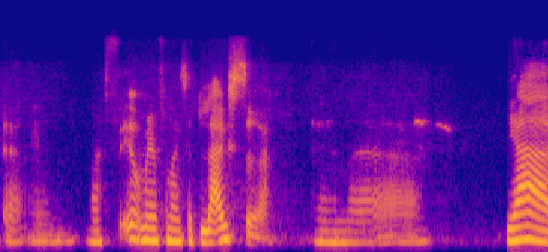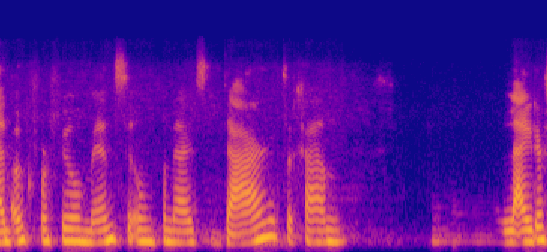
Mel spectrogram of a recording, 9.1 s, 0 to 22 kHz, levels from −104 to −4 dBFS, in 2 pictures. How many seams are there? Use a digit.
2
